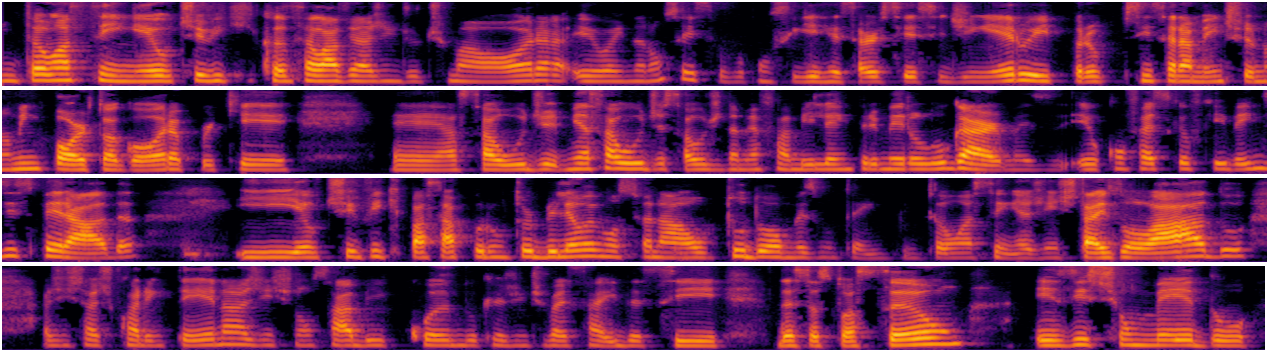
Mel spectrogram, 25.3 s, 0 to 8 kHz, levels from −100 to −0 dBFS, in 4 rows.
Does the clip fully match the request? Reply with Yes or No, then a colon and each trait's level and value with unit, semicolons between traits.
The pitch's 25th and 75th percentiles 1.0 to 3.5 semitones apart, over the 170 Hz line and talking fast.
Yes: narrow, 2.4 semitones; medium, 185 Hz; fast, 220 wpm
